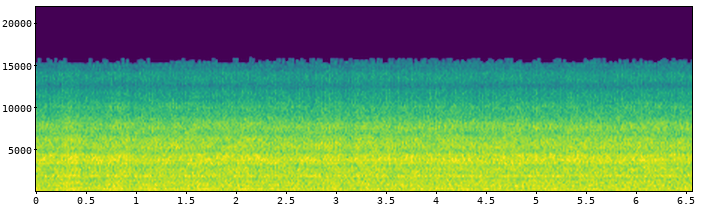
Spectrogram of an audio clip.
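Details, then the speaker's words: Old 4-cylinder Cummins diesel flatbed truck, fresh batteries; steady fast diesel drone at constant speed, no throttle change, engine running on and won't shut off; owner suspects starter contacts sticking after sitting. "that was an odd one i've never had that happen i think what's happened i think it's set for long enough i think the contacts and the starter are sticking"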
